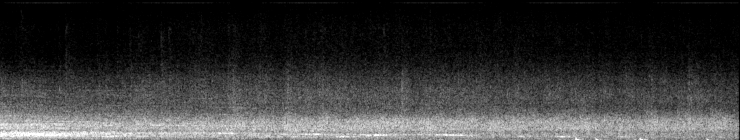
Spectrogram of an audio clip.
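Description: A large crowd sings and cheers together in an echoing hall.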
